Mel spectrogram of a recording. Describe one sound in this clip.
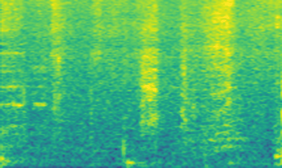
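A wooden stick taps on a concrete floor.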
